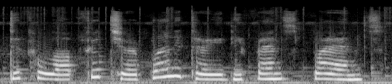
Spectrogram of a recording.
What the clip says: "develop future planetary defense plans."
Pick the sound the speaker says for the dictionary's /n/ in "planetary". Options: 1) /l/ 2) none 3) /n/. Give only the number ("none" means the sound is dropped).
3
